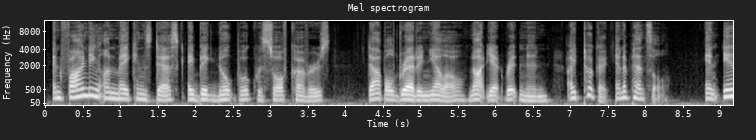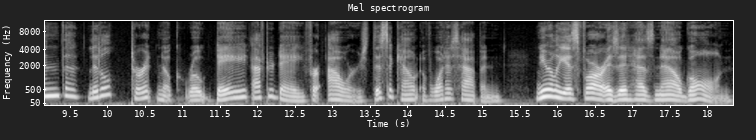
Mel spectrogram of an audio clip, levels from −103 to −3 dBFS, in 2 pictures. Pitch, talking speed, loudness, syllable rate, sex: 165 Hz, 170 wpm, -20 LUFS, 4.2 syllables/s, female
